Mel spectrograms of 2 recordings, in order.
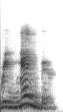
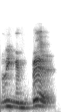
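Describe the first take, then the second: First: Remember stressed on the middle syllable, re-MEM-ber; correct middle stress. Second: Remember stressed on the last syllable, remem-BER; wrong stress demo. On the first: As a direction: put the accent on the MEM of remember. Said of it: "sino que está en". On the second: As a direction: show remember wrongly accented on the end. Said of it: "La acentuación no está en ver". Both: Shown as a demonstration.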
